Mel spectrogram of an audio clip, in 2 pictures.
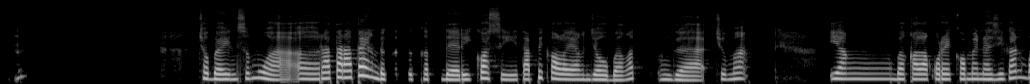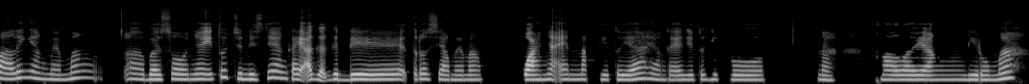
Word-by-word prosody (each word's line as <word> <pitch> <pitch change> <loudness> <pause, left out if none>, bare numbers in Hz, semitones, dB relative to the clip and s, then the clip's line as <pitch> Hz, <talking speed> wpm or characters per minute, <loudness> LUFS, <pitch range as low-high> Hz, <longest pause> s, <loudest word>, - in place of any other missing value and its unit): mmm. 320 +6 -14 1.7
Cobain 240 -3 +3
semua, 265 -5 0
eee, 250 -1 +1
rata-rata 315 +6 +4
yang 345 - +1
deket-deket 235 -2 -3
dari 225 0 +2
kos 280 -1 +1
sih 220 0 -2
tapi 235 +7 0
kalau 255 -4 +4
yang 230 -1 +2
jauh 220 -1 +3
banget 210 +6 -2 0.2
enggak. 210 -4 -2
Cuma 250 +3 -3 0.8
yang 260 -1 +1 0.5
bakal 245 -1 +2
aku 245 - -2
rekomendasikan 245 +4 0
paling 280 +2 +2
yang 270 - -2
memang, 275 +6 -4 0.2
eee, 250 0 -3
baksonya 235 +1 +1
itu 245 +8 -1
jenisnya 255 +3 -1
yang - - -4
kayak 240 -1 +3
agak 200 -6 0
gede 215 +2 +2 0.6
terus 240 0 -3
yang 225 -3 -2
memang 220 0 -4 0.4
kuahnya 225 +1 +5
enak 230 0 -3 0.2
gitu 220 0 -4
ya 220 +1 +3 0.2
yang 230 -3 -4
kayak 215 0 -3
gitu-gitu. 220 -1 -4 0.6
Nah, 215 -2 -2 0.5
kalau 220 -1 +1
yang 215 0 0 0.3
di 220 - +2
rumah 245 +8 +1
235 Hz, 135 wpm, -24 LUFS, 220-255 Hz, 1.7 s, kuahnya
